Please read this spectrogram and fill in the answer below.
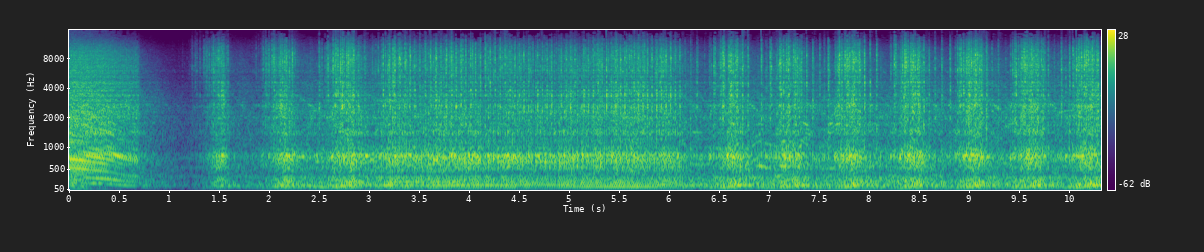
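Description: A mini modified pulling tractor's supercharged engine coming off full throttle at the end of a pull, its pitch falling away over about a second, then running on at a low, uneven idle.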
